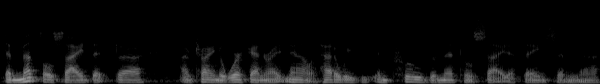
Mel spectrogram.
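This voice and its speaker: A man's voice: on the low side, level tone, normal speed, creaky, slightly rough, dull audio. A man in his sixties from the Rochester area of New York, telling his life story as a guest in a casual, rambling way with many fillers. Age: 60s. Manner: chatty, rambling, frequent fillers and restarts.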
